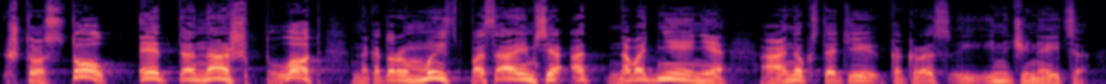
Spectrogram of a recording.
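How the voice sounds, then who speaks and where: Man putting on Karlsson, a cocky creaky show-off. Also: fairly high pitch, very animated, a little slow, few pauses, heavily acted. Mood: boastful, teasing. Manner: showy, singsong, self-praising. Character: boastful, mischievous plump little man who flies. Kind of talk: storybook reading, voiced character.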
